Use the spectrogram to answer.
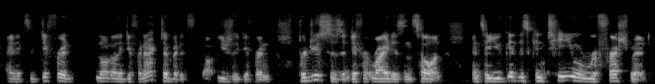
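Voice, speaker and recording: Fast-talking, slightly husky man on a panel. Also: mid-range voice. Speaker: convention panelist. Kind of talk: animated panel discussion.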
